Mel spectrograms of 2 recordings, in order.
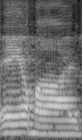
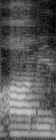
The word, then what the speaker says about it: AMI: machine instances and or amis or armies depending on who's pronouncing it and where you're at but the the machine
